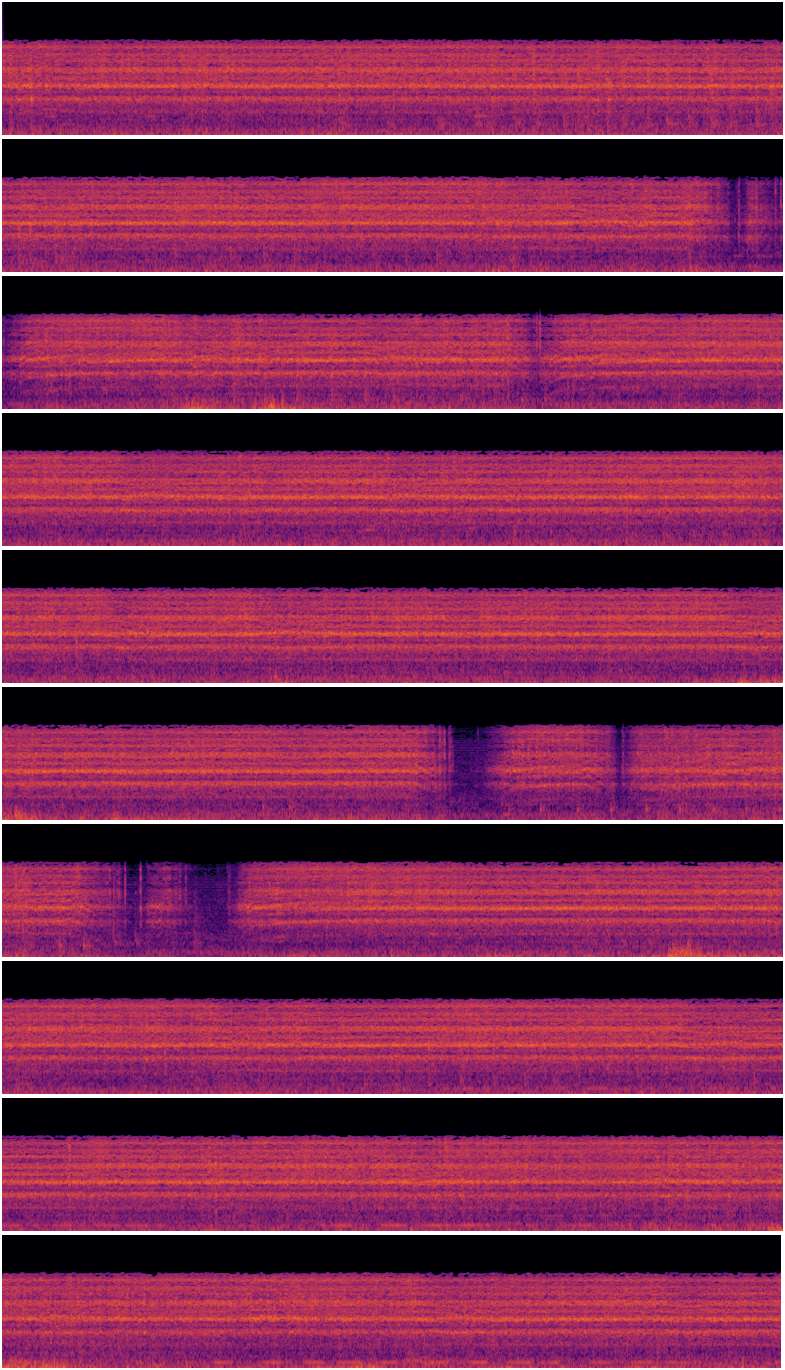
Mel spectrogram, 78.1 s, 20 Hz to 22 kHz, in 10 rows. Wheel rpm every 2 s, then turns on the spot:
160, 160, 160, 160, 160, 160, 160, 100, 140, 160, 130, 160, 160, 160, 160, 160, 160, 160, 160, 160, 160, 120, 90, 140, 40, 160, 160, 160, 160, 160, 160, 160, 160, 160, 160, 160, 160, 160, 160.
none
